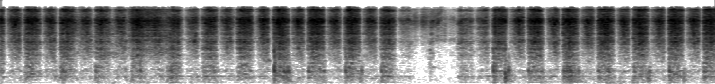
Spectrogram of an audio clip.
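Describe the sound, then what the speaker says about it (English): A sharp coping saw cuts a notch in deck wood with fast, rhythmic back-and-forth strokes, close and clear, with a short pause midway before the rasping strokes resume. "Using my coping saw once again. It's very sharp. And it doesn't take long to cut out a notch."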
